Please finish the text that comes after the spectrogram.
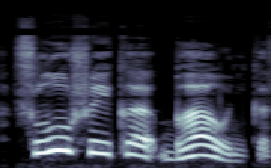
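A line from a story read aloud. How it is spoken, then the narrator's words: Slow. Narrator (Russian): сказал он медленно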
